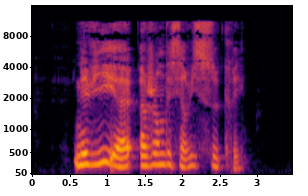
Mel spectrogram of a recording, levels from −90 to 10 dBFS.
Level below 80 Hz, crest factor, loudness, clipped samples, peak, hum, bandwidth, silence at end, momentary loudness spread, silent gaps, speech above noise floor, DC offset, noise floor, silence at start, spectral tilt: -62 dBFS; 16 dB; -15 LUFS; under 0.1%; 0 dBFS; none; 11.5 kHz; 0.7 s; 18 LU; none; 61 dB; under 0.1%; -76 dBFS; 0.55 s; -4 dB/octave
